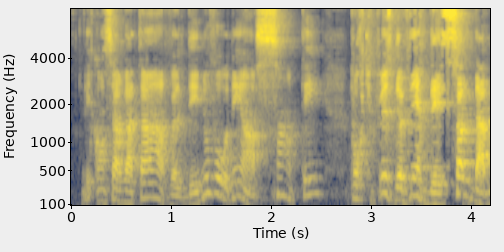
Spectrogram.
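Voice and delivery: animated, indignant comic monologue; stand-up rant. Acted. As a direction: rant with sarcastic disbelief, swinging from high outbursts to dry asides. Performs his version of a stand-up routine.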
